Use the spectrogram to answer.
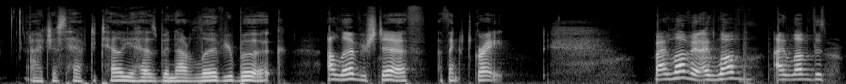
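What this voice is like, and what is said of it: Put-on Southern accent, joking. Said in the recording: “the southern book. Accent when you said it ... I wanted it to sound a little funny instead of super sincere”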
